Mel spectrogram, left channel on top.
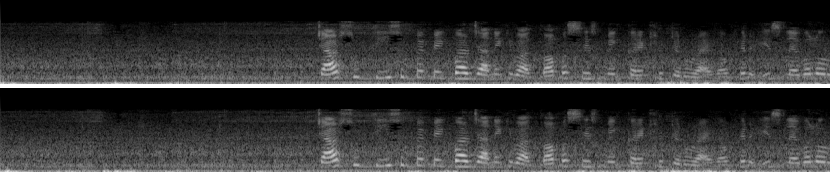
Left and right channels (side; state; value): both; normal; correlation 0.50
